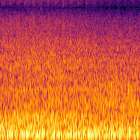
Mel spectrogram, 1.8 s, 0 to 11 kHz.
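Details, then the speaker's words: 1985 Allegro RV with 454 big-block GM V8 (Quadrajet carb), just started after a starter replacement: steady idle noticeably above normal, choke probably partly on, but owner says it idles high most of the time. "it idles a little high it the chok's probably kicked on a little bit but it idles High most of the time"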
